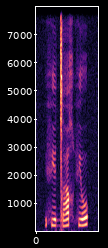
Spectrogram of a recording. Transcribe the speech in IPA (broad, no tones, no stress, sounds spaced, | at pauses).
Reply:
fʲ e ɡ͡ǀ a χ fʲ o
